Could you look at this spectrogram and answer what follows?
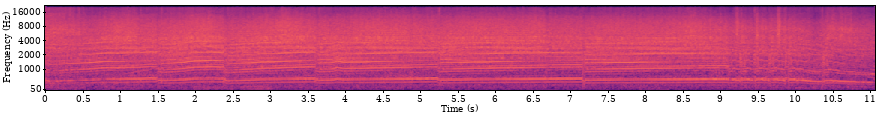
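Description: Race cars in a sim racing video game at the Bahrain Grand Prix: a loud, continuous engine whine that climbs through the gears with sharp pitch drops at each shift, sustained and close throughout without any talk.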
